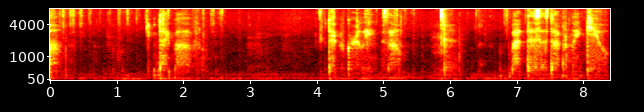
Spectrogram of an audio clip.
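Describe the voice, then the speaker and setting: A woman's voice: slow pace, long pauses. Whispering woman doing casual ASMR. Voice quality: breathy, unvoiced whisper. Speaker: ASMR beauty vlogger. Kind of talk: whispered ASMR makeup tutorial, casual chat.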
